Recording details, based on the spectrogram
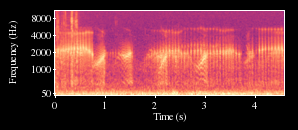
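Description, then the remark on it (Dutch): Frogs croaking in rapid, buzzing pulsed trills that repeat every second or so, steady, over a constant low outdoor rumble with no voices. “Ik denk dan meteen een kikker, maar ik weet er niet zoveel van.”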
